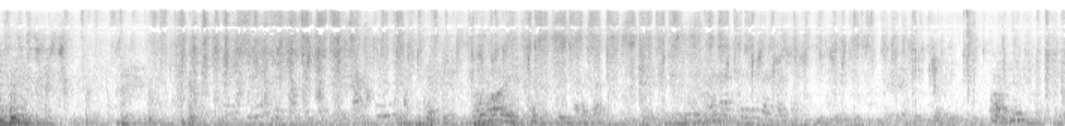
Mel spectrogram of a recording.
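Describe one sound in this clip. A damp pad rubs and squeaks softly against wet skin.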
